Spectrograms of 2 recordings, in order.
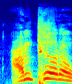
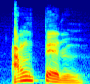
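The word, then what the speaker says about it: Ampère: 요요 사람 이름을 따서 아 근데 자꾸 암페어라고 그래. 예. 암페어는 그 전류의 단위를 영어식으로 읽을 때는 안페어지만이 사람 프랑스 사람이거든요. 응. 앙들의 말이 앙빼르. 어. 그래서 사람 이름으로 하면 안배를 해요.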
